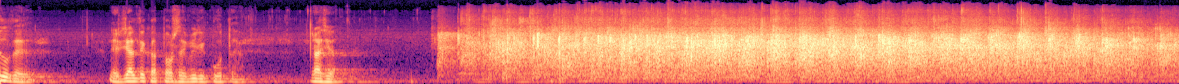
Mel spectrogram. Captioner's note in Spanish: Aplausos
